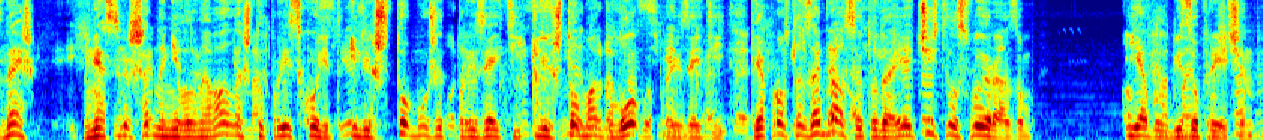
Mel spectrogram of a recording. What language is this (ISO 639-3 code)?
rus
